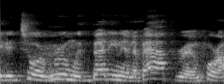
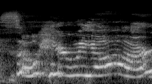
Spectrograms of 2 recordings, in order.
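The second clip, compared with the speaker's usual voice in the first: tearful cry out; 8 semitones higher than usual. Acted. Kelly finishing her confession to Walter, tearful cry. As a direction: burst out, near tears. Kelly's emotional reveal climax.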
